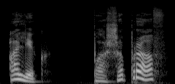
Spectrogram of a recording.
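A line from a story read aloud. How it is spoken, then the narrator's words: Soft. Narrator (Russian): мягко сказала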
